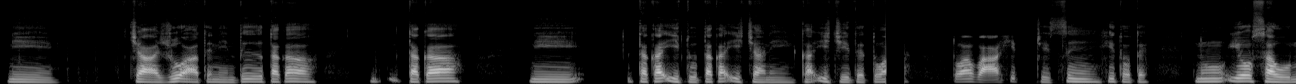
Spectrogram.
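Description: A speech recording in which the input likely switched to a poorer device from 8.86 to 10.36 s, swapping the capture path to a lower-quality microphone or headset profile before switching back. At the switch there is a silence of about 0.19 s, and then the speech turns dull and boxy, with nothing above 3.8 kHz. It becomes a few decibels quieter and carries its own background noise, roughly 35 dB below the speech, until the fuller sound returns.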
